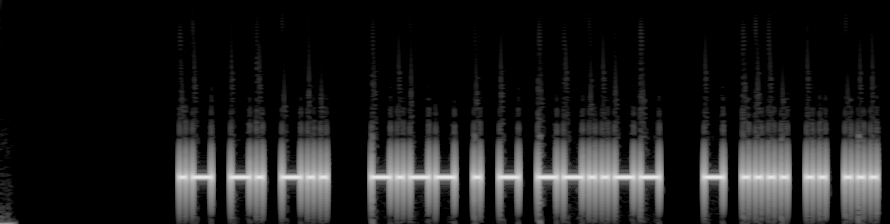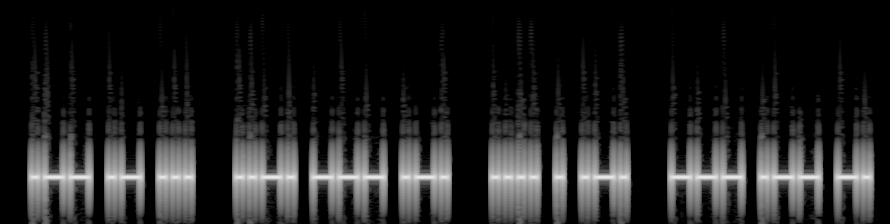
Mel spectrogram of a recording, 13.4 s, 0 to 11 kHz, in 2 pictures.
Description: Morse code, heard as a keyed tone, about 25 wpm, 700 Hz. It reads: AND YET, THIS WAS FOR HER OWN
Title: Sentences from Top 1000 Words - Review Part 3 - 25wpm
